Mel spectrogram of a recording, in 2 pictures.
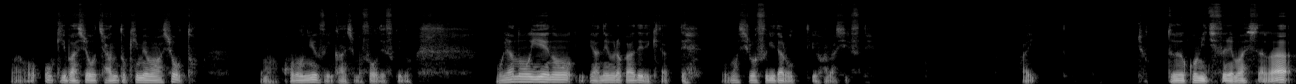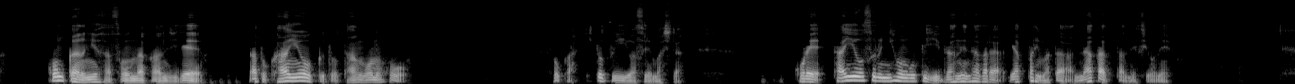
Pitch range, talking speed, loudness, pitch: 90-135 Hz, 345 characters per minute, -26 LUFS, 100 Hz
